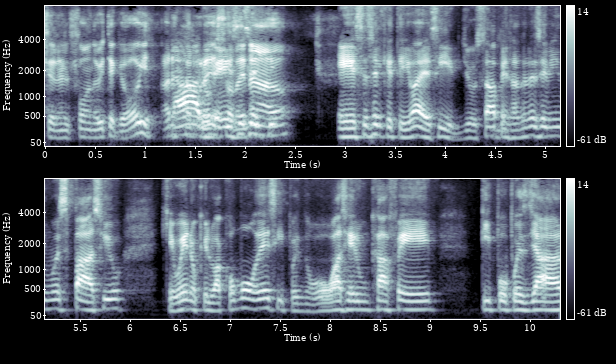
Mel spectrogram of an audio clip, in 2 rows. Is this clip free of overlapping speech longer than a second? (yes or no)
no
